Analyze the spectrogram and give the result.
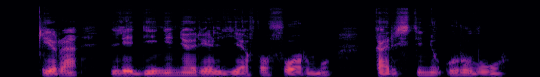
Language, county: Lithuanian, Vilnius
